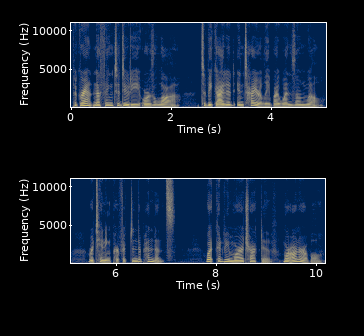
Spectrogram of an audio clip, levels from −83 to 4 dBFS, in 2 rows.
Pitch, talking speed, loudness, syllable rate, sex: 190 Hz, 145 wpm, -21 LUFS, 5.3 syllables/s, female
